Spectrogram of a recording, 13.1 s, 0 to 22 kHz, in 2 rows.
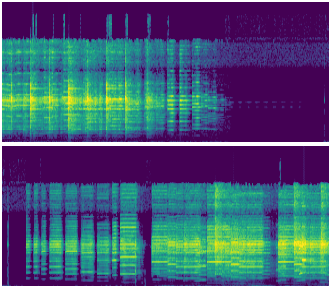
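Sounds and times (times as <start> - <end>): phone ringtone melody: 0.0 - 4.4, 7.0 - 13.0.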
